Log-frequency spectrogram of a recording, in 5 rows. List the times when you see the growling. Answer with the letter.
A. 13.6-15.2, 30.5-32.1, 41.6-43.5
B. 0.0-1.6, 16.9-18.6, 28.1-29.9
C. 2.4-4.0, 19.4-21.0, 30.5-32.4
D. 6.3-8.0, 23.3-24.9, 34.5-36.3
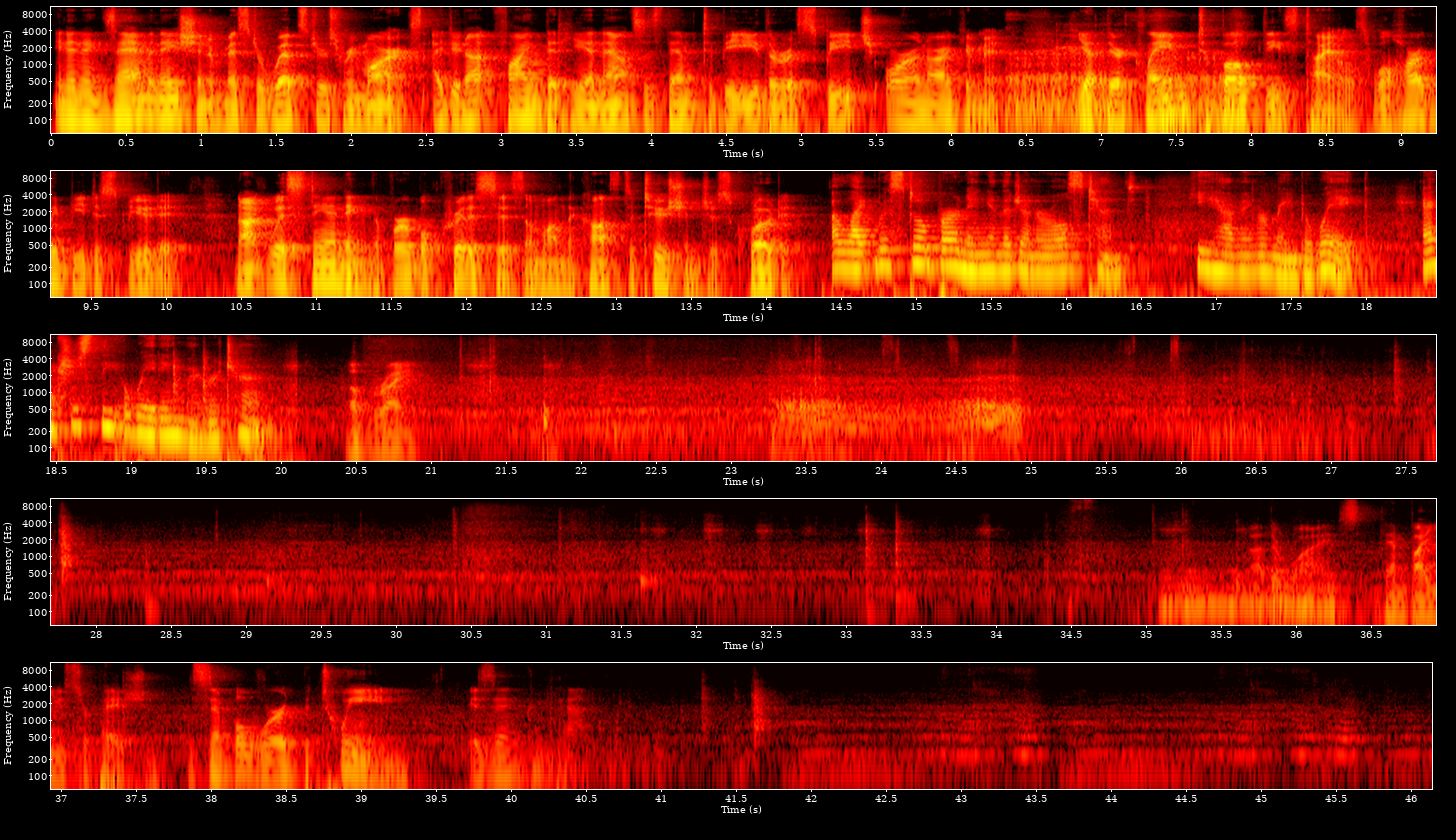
D.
